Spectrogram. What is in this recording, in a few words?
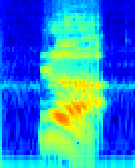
"re", Chinese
